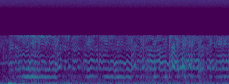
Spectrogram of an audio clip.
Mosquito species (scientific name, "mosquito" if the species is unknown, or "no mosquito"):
mosquito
